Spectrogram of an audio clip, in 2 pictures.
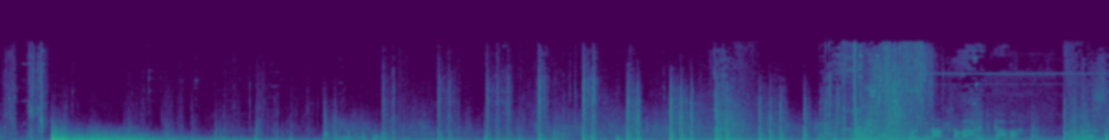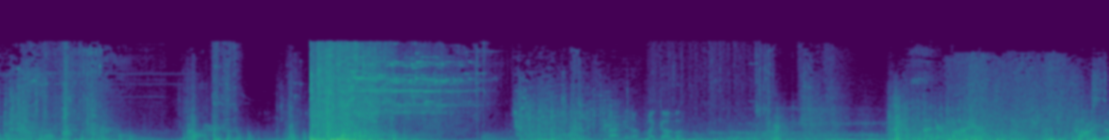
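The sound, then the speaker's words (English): Video game gunfire and a frag grenade explosion: many rapid, sharp shots and mechanical clatters go on throughout, with one louder, broad blast partway through amid the steady barrage. “Under fire. Scanning the area. Bandit close by, visual clear. Frag grenade set.”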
